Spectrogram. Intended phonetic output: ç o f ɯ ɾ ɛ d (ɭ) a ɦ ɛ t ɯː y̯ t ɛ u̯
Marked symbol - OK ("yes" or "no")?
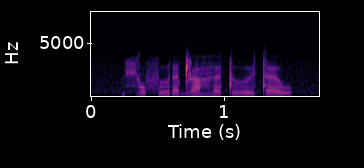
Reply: yes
